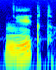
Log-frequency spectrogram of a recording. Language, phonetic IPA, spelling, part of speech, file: Polish, [ɲikt], nikt, pronoun, Pl-nikt.ogg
